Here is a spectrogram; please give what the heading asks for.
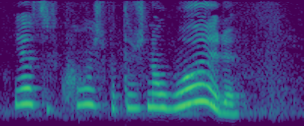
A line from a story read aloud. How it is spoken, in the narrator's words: Hermione cried, wringing her hands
